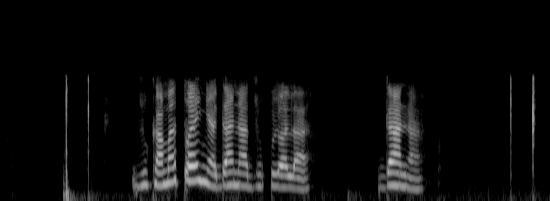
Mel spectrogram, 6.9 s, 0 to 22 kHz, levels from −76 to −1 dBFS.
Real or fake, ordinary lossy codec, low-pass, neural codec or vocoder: fake; none; 5.4 kHz; codec, 16 kHz in and 24 kHz out, 1.1 kbps, FireRedTTS-2 codec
